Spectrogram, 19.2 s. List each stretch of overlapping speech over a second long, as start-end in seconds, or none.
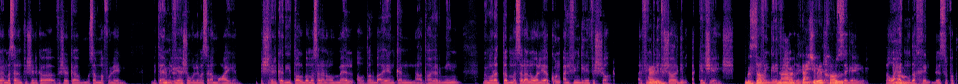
15.1-17.0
